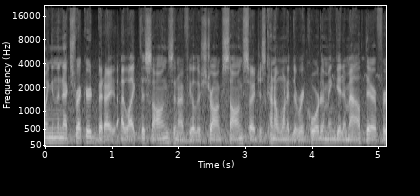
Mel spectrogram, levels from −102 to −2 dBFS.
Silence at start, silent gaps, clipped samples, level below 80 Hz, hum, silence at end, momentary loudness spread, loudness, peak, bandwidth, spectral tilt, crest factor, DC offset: 0 s; none; under 0.1%; -78 dBFS; none; 0 s; 3 LU; -28 LUFS; -10 dBFS; over 20 kHz; -3.5 dB/octave; 18 dB; under 0.1%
